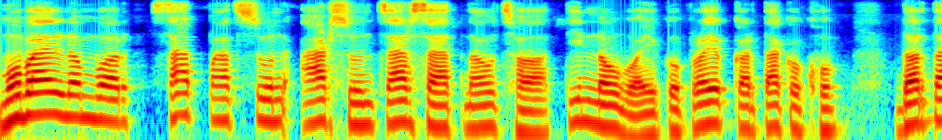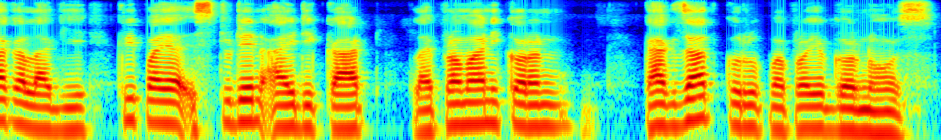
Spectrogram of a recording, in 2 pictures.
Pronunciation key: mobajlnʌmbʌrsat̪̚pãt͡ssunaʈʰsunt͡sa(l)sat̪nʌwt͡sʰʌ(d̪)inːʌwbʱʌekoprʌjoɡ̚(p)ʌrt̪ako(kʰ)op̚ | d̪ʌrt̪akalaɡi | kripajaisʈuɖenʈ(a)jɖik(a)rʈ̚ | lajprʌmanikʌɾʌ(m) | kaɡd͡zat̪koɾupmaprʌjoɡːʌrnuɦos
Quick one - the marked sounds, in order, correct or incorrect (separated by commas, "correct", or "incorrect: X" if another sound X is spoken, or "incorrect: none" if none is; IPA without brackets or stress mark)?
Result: incorrect: r, incorrect: t̪, incorrect: k, correct, correct, correct, incorrect: n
